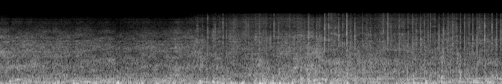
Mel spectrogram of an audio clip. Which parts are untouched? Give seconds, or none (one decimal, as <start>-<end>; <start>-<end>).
none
